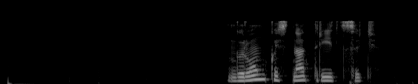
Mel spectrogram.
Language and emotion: Russian, neutral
